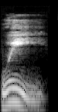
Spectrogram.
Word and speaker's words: oui: the similarity with the french word for yes is oui pronounced we the english word yes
